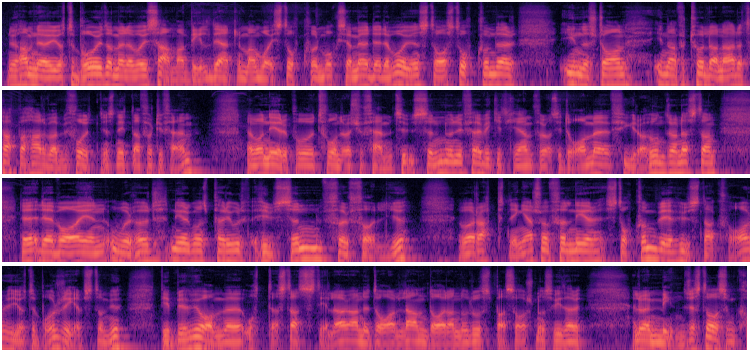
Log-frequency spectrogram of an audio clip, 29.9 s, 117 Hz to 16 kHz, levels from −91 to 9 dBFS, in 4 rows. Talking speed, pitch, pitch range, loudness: 185 wpm, 105 Hz, 100-115 Hz, -24 LUFS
